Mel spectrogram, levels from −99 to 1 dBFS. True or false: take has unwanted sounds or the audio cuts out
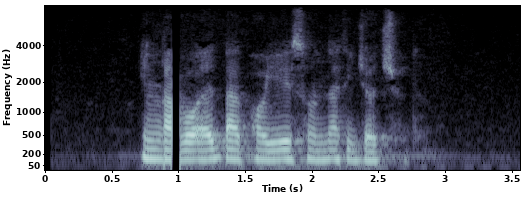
true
